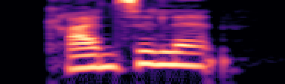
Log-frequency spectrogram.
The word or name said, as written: grænseland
